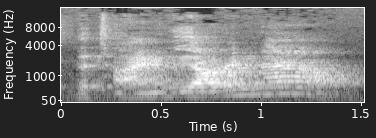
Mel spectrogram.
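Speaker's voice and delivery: ordinary talk, nothing marked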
